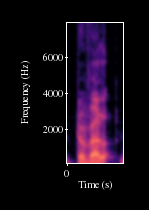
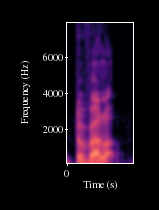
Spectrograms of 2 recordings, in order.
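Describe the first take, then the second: Both takes have the same delivery.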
